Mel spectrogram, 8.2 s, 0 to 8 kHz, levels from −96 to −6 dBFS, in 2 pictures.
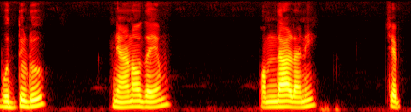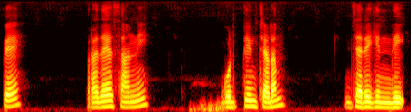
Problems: none marked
